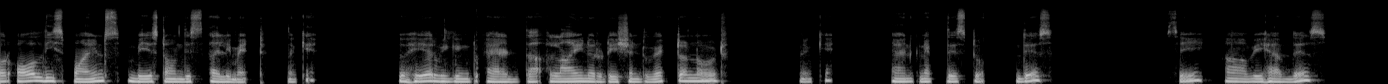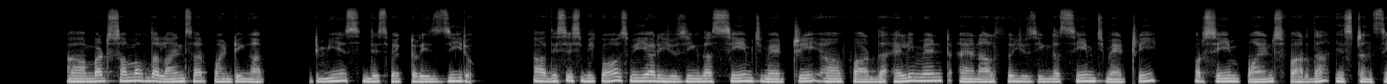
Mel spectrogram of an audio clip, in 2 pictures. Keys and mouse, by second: 2.6 click, 3.3 click, 7.5 Down, 7.6 Down, 8.9 click, 10.4-12.1 middle drag, 12.3 space, 13.1-14.3 middle drag, 17.4-18.6 drag.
